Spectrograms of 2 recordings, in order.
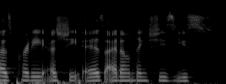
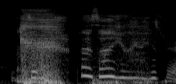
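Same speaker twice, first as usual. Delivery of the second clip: put-on mumbling voice, higher pitched; 9 semitones higher, 3 dB louder than usual. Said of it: "this is how it actually came out".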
